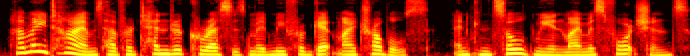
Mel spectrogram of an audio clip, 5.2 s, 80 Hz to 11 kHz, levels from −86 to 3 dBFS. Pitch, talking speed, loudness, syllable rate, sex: 200 Hz, 210 wpm, -18 LUFS, 6.5 syllables/s, female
